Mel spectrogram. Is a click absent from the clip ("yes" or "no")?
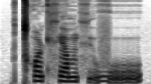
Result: no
